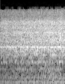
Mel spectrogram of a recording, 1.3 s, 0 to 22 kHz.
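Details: Toyota idling with the battery disconnected to test charging; the meter reads about 15 V. Smooth, even idle with a steady low hum, no knocks, whine or stumble: the alternator is working and the engine runs healthy.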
